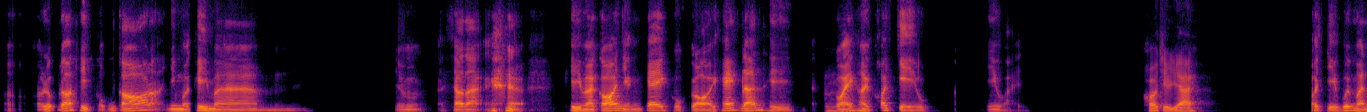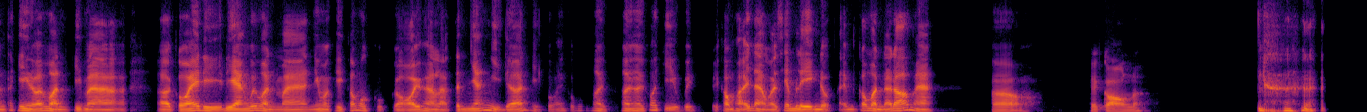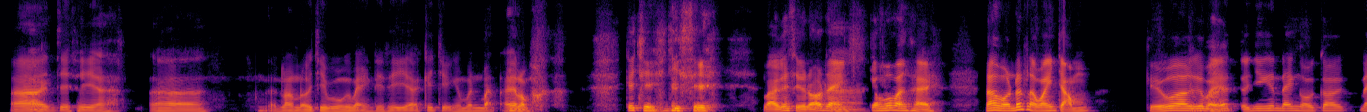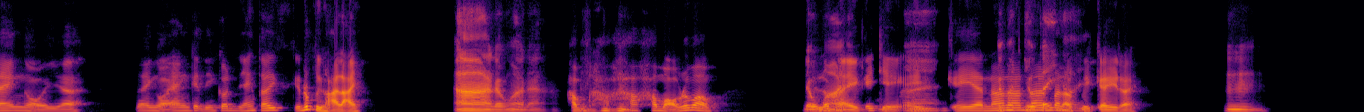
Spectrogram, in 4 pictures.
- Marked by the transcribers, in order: tapping; laugh; laugh; laugh; laughing while speaking: "cái chuyện chia sẻ"; chuckle; sniff; other background noise; laughing while speaking: "Ừm"
- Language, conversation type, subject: Vietnamese, unstructured, Theo bạn, điều quan trọng nhất trong một mối quan hệ là gì?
